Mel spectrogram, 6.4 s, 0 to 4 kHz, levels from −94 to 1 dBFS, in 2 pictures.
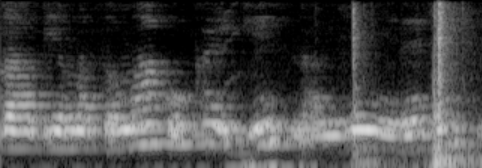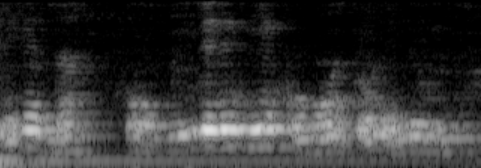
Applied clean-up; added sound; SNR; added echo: none; Slam / Wood; 15 dB; reverberation time 0.6 s.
